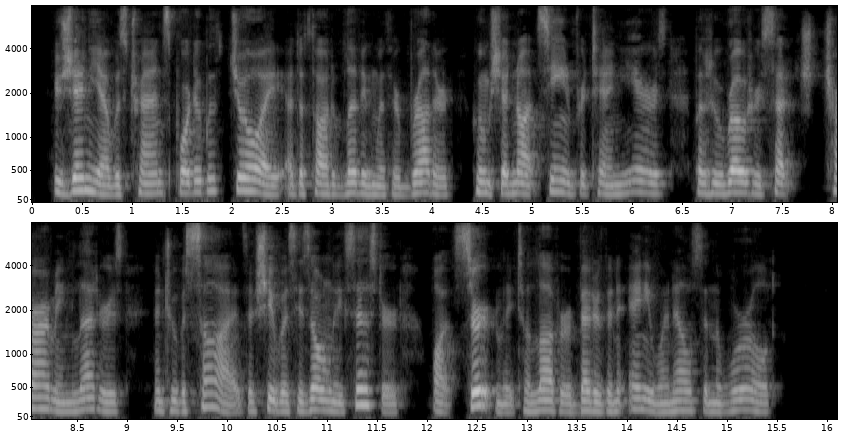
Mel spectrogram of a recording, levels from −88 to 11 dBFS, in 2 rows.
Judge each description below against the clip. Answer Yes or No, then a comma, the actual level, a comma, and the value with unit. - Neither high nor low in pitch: Yes, medium, 150 Hz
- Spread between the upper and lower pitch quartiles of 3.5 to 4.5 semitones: No, average, 2.8 semitones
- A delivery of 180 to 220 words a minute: Yes, average, 185 wpm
